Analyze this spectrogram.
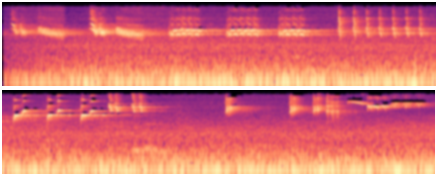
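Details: Song thrush (Turdus philomelos), song.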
